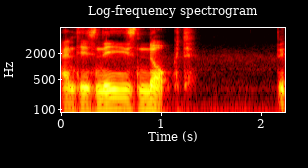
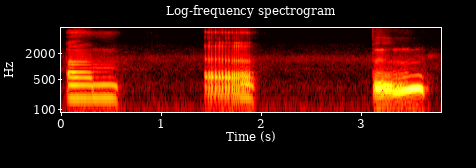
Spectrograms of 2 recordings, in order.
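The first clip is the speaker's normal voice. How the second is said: tiniest squeak; 14 semitones higher, much slower than usual. A narrator's reading. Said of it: "in the tiniest squeak you ever heard".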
